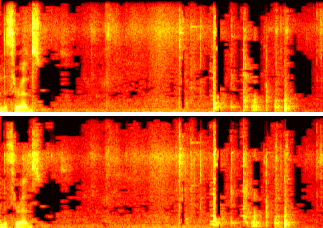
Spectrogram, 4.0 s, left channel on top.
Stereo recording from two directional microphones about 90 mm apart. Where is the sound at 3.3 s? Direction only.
Centre (ahead or behind).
